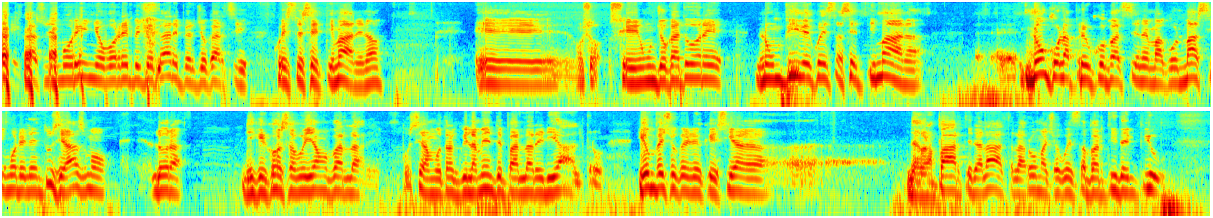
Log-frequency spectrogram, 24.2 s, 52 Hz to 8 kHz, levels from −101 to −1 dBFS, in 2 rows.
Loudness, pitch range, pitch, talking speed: -14 LUFS, 160-195 Hz, 175 Hz, 140 wpm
